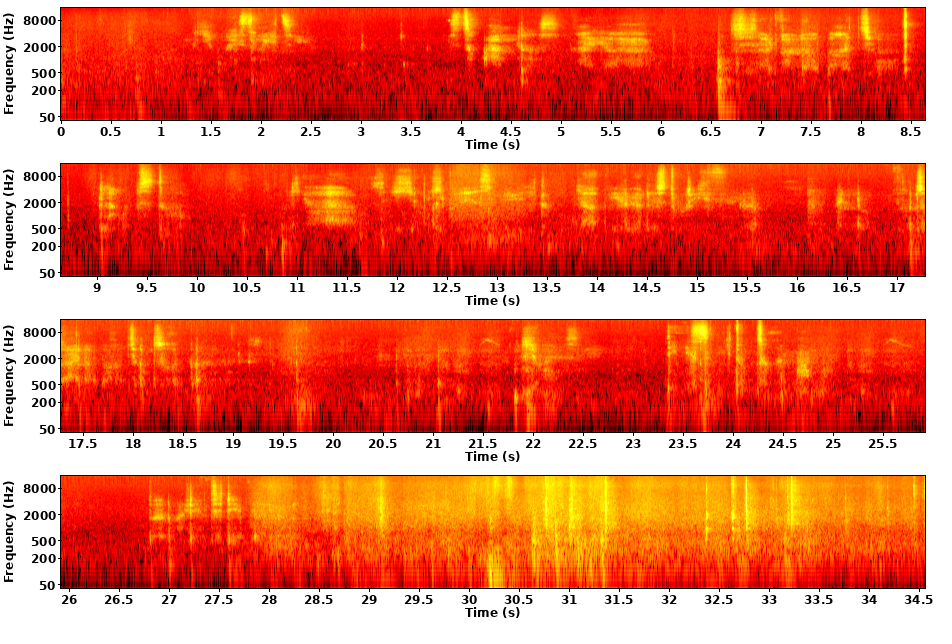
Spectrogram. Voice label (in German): fluestern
